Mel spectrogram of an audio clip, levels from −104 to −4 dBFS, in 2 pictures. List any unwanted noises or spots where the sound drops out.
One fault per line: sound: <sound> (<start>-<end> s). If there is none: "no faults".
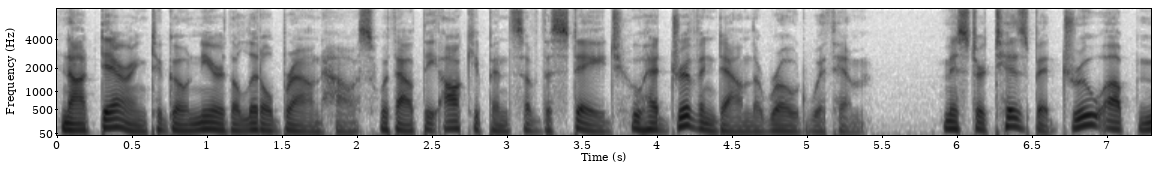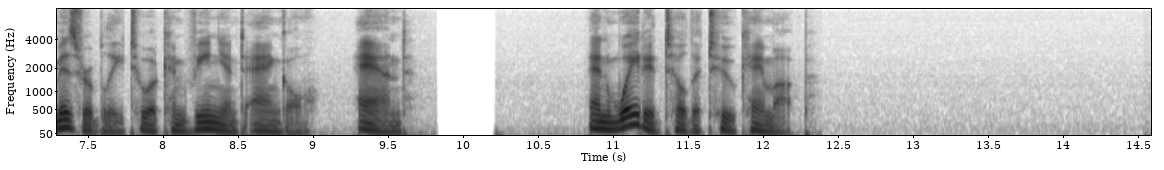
no faults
